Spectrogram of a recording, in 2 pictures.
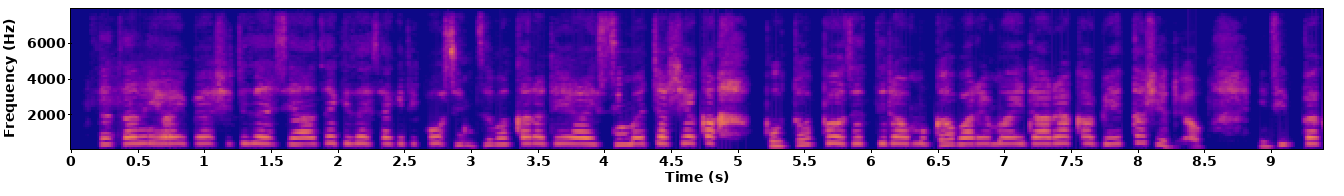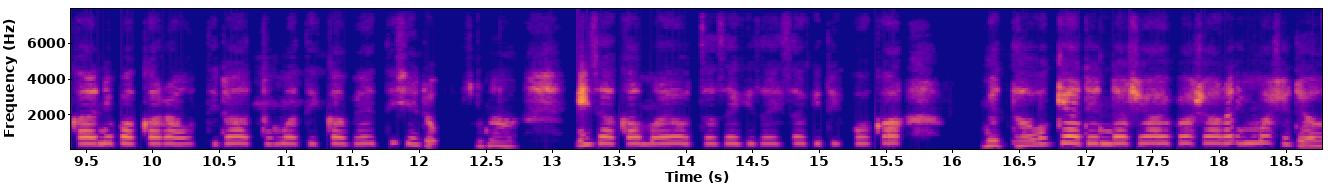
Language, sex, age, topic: Gamo, female, 25-35, government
